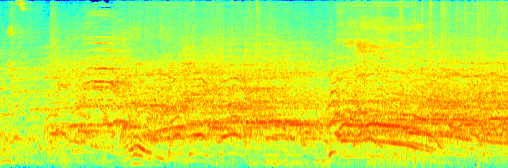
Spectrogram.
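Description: A crowd cheers loudly.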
